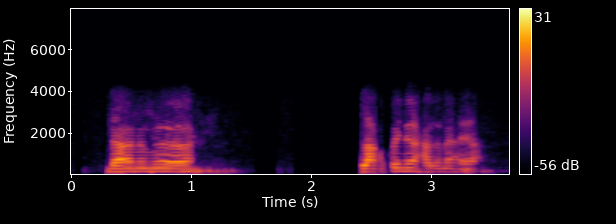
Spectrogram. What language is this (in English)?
Bodo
